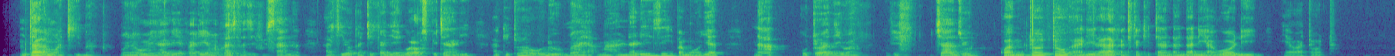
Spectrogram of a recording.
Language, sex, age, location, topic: Swahili, male, 25-35, Dar es Salaam, health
